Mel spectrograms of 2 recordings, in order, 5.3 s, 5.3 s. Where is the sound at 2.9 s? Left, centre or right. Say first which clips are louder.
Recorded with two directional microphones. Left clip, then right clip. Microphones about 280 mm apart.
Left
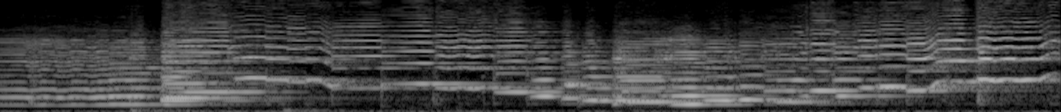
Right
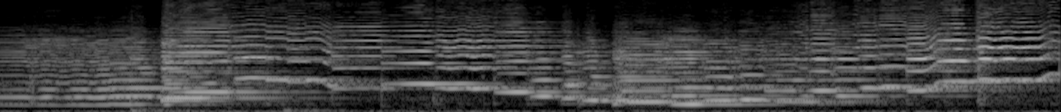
Left 3 dB; centre.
